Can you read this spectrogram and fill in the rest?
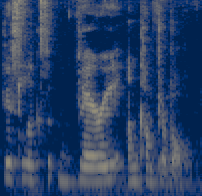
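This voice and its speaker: A woman teacher reading a picture book aloud to children, expressively, with dramatic pauses and her own thoughts along the way. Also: medium pitch, fairly even intonation, darkish tone, a little hiss or hum. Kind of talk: children's read-aloud with commentary.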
